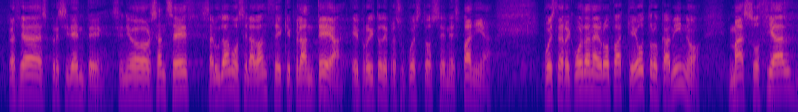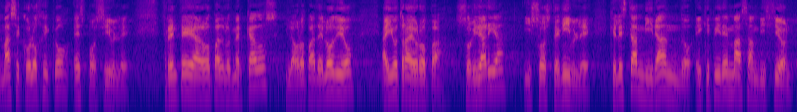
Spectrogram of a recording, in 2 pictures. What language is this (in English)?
Spanish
